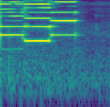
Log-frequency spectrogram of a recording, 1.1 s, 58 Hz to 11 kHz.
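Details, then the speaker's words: Short, bright three-note electronic chime under a second long: the insulin pump of an adult with type 1 diabetes, alerting that it needs refilling with insulin in about an hour. "I apologize for my beeping here sorry that's uh the the the beeping of the the the smartphone or uh something device uh it's an insulin pump"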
